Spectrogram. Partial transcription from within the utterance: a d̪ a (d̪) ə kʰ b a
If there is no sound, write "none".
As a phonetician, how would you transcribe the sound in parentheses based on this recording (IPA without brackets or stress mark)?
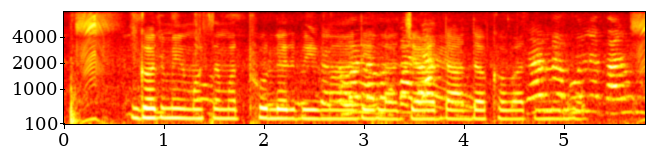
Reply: d̪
